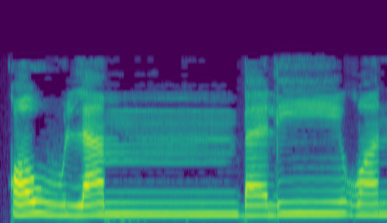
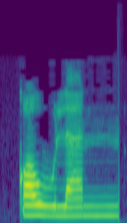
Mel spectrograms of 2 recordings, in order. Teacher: you have to change the sound of noon into meme like qawlan balighan. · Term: iqlab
